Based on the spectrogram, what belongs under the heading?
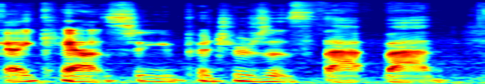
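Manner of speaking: low, hushed husband impression; grave verdict. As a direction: drop the pitch and volume for deadpan gravity. Husband's grim verdict, retold.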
